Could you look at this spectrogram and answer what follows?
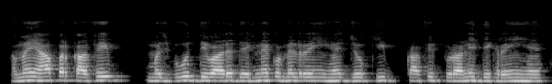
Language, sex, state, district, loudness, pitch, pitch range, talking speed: Hindi, male, Uttar Pradesh, Lucknow, -17 LUFS, 170 Hz, 165-180 Hz, 195 wpm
